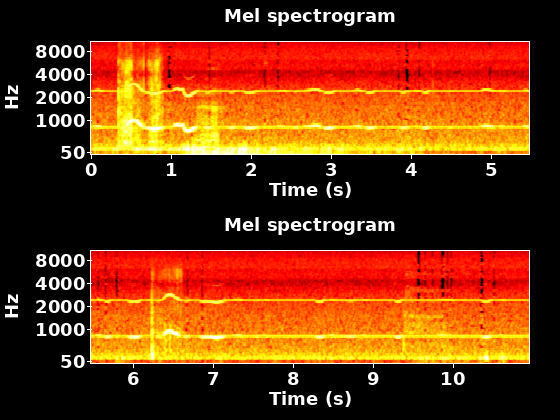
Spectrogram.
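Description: A gold-prospecting metal detector holds a steady threshold hum, which warbles up in pitch briefly about half a second in and again around six seconds: the detector responding as soil holding a small target is passed over the coil. Scraping of soil and a scoop goes with the first response, and there is a sharp click shortly before the second.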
